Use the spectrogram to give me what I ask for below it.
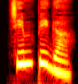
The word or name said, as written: ಚಂಪಕ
